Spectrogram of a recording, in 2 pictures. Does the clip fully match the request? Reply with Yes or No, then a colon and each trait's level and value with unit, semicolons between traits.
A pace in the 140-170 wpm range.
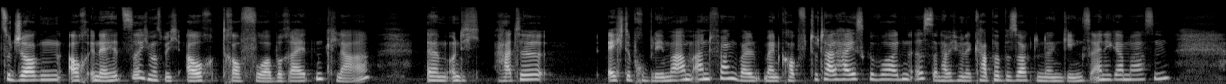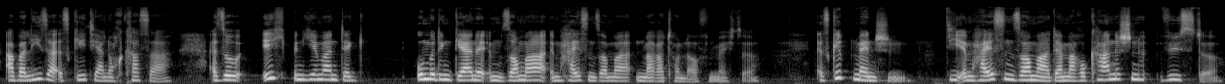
No: average, 180 wpm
